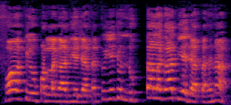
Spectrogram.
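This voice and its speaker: A man's voice: extremely high pitch, animated, fairly quick, fairly bright tone. A man teaching an exam-prep grammar lecture, explaining step by step, asking rhetorical questions and checking in with his students. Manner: repeats points and checks in with "ठीक है". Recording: echoey room.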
